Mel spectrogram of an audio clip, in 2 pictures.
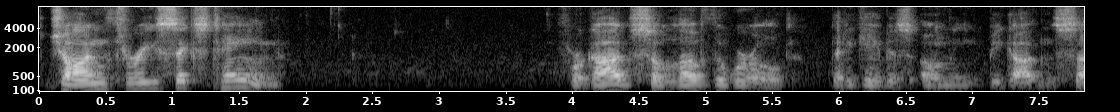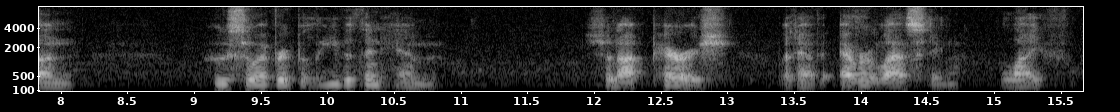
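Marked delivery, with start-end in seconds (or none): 3.9-15.5 low, soft, measured verse reading; scripture recitation. Real, not acted. Streamer reciting John three sixteen, low hushed recitation. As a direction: recite it quietly, pausing between phrases.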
